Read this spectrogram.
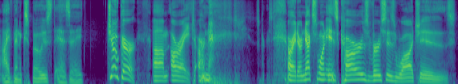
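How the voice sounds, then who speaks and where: A man's voice: fairly high pitch, very animated, slow pace, bright, forceful tone, clear, resonant tone, no echo, studio quality. A man hosting a casual livestream, running polls and making jokey asides. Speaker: livestream host.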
